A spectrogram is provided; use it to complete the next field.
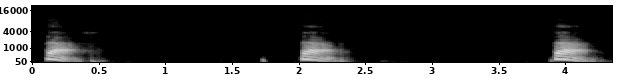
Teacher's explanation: যখন আমরা এই দুইটা জিনিসকে অ্যাড করব, জিহ্বার আগাটা যখন দাঁতের সাথে লাগাবো, তখন অটোমেটিকলি নরম হয়ে যাবে।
